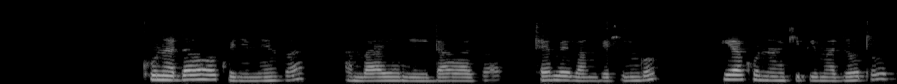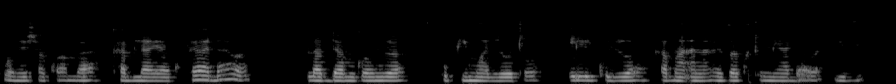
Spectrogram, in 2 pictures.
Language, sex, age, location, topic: Swahili, female, 18-24, Nakuru, health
